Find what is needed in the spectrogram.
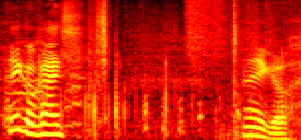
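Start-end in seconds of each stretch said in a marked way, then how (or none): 0.1-0.6 cheery call. Real, not acted. Feeding the roosters.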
